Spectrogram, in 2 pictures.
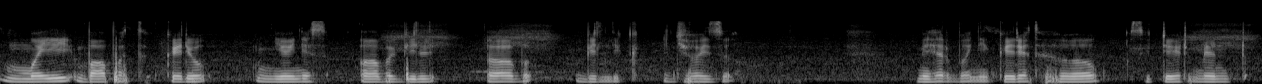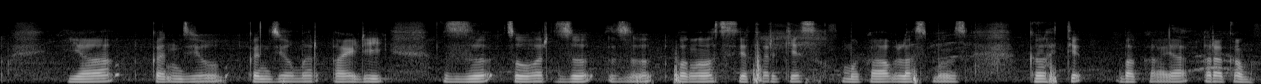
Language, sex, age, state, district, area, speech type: Kashmiri, male, 30-45, Jammu and Kashmir, Bandipora, rural, read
